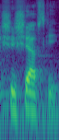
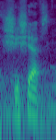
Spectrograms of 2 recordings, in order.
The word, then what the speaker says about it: Krzyzewski: Tom Izzo's personal kryptonite is Mike Krzyzewski, which, by the way, is spelled Krzywzewski. Krzyzewski.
